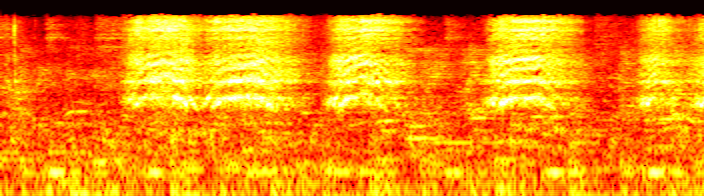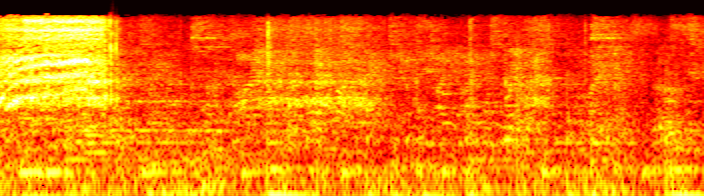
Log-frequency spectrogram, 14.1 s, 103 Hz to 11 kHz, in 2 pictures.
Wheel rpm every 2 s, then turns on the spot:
40, 60, 30, 70, 20, 10, 10.
8-10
